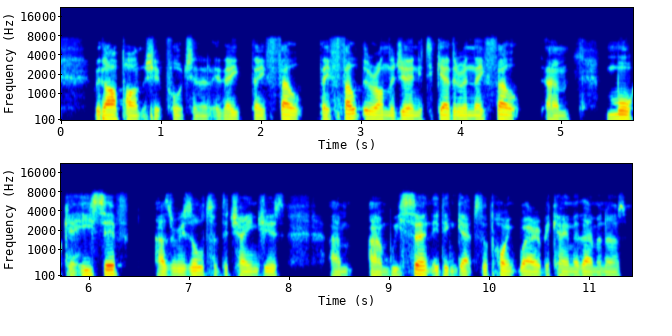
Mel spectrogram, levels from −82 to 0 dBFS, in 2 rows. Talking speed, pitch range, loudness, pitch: 225 wpm, 115-125 Hz, -28 LUFS, 120 Hz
